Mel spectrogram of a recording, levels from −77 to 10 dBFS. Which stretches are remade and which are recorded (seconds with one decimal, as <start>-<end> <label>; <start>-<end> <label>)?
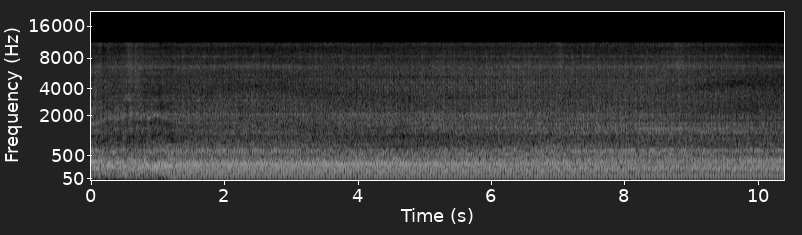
0.0-1.3 remade; 1.3-10.4 recorded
